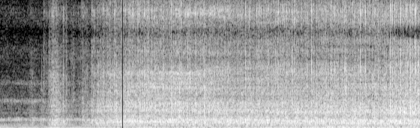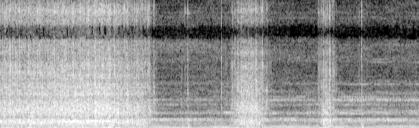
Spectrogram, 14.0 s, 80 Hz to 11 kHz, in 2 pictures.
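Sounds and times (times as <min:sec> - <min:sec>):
sewing machine running: 0:00.5 - 0:09.6, 0:10.8 - 0:11.5, 0:12.3 - 0:12.6.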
